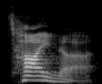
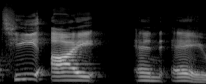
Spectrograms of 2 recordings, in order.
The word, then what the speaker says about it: Tina: her name was pronounced tinina because it's spelled t i n a right so you would think it's pronounced t but no it's Tina because there's an i instead of an e so yeah that is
